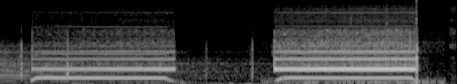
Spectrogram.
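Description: A phone call's ringing tone: two long, steady buzzing tones, each lasting about a second and a half, separated by a short silence. Fairly loud, with no talking.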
